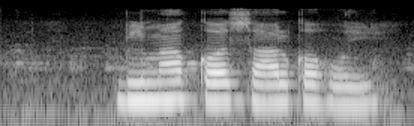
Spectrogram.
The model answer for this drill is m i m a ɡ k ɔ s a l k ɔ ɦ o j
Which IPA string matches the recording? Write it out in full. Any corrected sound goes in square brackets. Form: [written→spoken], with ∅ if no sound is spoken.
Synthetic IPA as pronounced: [m→b] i m a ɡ k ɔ s a l k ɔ ɦ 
